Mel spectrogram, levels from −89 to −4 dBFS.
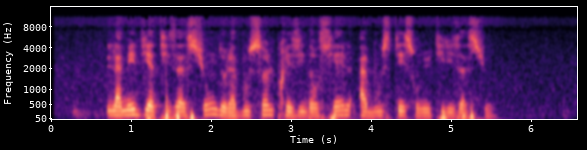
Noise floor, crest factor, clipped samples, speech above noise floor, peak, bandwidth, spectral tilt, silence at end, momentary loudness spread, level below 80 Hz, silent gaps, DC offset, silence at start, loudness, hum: -60 dBFS; 22 dB; under 0.1%; 39 dB; 0 dBFS; 11.5 kHz; -5.5 dB/octave; 1.05 s; 8 LU; -32 dBFS; none; under 0.1%; 0.7 s; -22 LUFS; none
